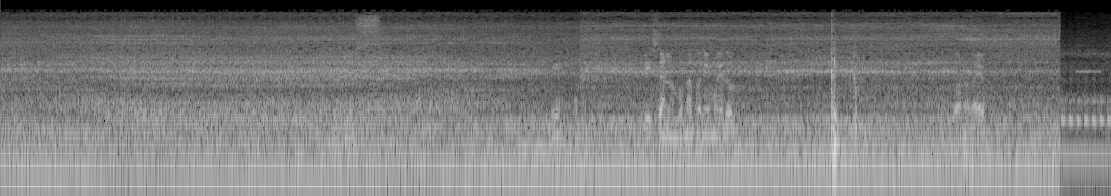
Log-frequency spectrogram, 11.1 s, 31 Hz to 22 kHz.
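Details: Suzuki DA64V after repairing a burnt, broken wire at the indicator panel that had stopped it starting: starts with no check engine light, smooth even idle with a steady low hum and no knocks, misses or hunting; normal idle.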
